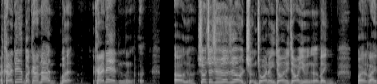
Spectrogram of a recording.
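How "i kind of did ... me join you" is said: very high, squeaky, high-pitched cartoon voice. Imitating the voice actor of Wendy: imitating Wendy's rapid talking. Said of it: "he talks very rapidly".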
